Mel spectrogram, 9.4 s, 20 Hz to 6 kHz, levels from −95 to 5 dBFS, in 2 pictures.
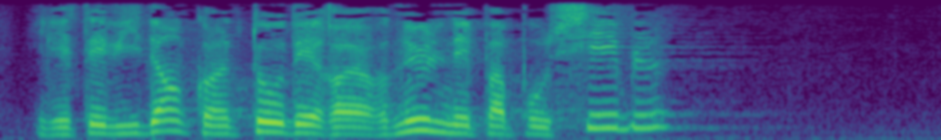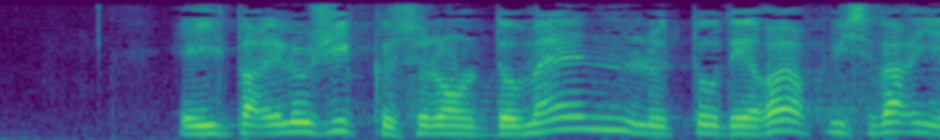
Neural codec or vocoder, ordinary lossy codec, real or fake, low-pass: none; none; real; 5.4 kHz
